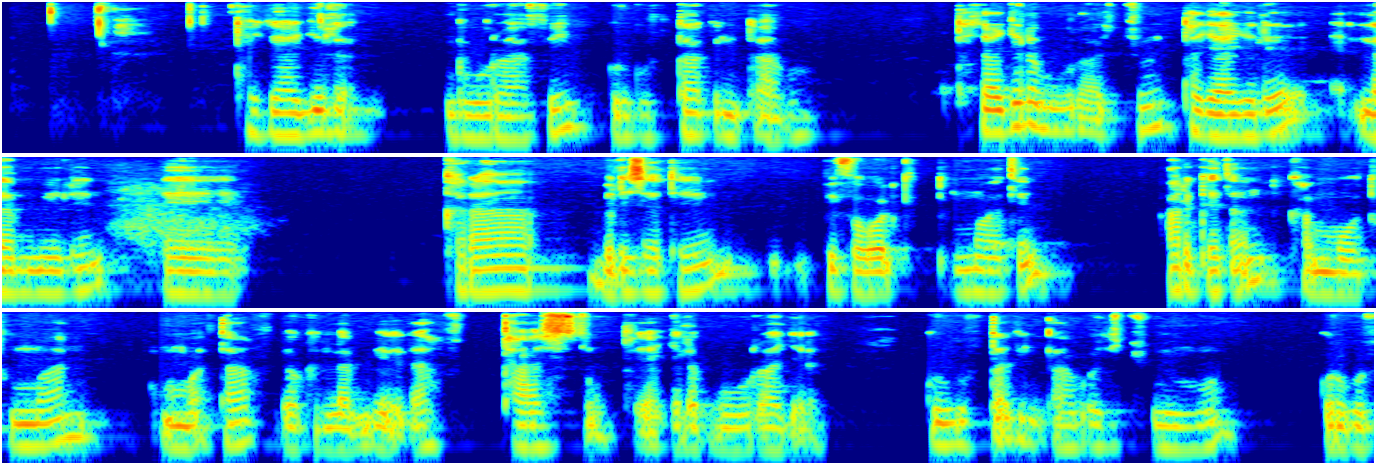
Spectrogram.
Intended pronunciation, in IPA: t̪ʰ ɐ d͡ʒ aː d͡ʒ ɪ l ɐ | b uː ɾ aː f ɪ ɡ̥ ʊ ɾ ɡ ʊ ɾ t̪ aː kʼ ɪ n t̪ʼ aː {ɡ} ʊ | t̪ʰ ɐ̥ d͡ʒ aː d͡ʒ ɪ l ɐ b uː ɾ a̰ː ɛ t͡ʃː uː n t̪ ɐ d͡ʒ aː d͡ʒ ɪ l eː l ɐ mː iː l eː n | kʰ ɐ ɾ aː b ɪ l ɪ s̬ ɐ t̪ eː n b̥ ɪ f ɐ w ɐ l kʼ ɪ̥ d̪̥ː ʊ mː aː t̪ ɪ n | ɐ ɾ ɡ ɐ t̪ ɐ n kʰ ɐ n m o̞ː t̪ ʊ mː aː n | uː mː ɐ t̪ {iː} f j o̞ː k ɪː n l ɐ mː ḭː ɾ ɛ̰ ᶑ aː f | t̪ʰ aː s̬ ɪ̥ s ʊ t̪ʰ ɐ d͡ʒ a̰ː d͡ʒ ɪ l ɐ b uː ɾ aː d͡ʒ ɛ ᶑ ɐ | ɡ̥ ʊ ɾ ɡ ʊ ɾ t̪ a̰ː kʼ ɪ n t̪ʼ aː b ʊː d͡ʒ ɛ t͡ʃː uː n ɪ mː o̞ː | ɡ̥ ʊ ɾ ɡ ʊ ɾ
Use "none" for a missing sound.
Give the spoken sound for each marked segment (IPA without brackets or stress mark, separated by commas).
b, aː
